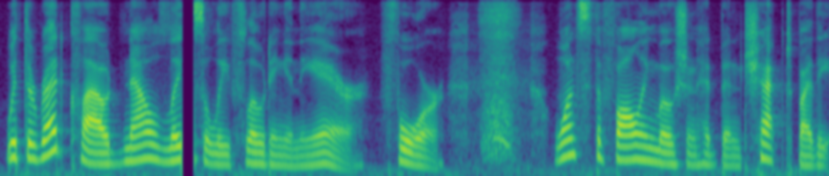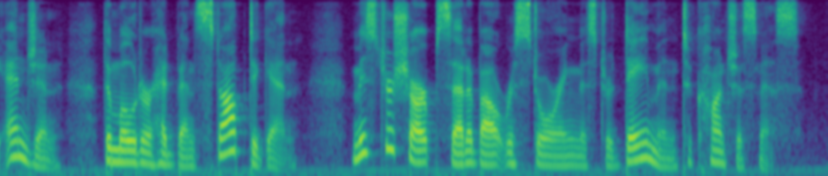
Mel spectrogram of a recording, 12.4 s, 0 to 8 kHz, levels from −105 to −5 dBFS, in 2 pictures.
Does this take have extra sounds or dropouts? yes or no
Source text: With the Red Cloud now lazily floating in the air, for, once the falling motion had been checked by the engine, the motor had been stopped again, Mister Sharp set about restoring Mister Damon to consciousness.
yes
